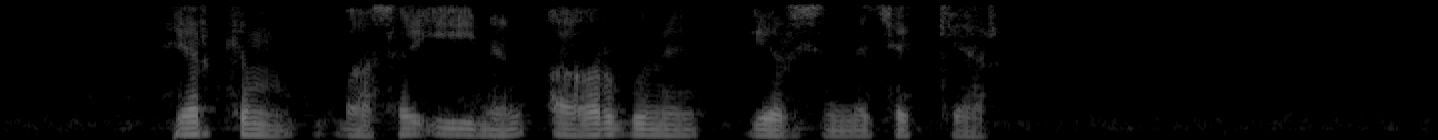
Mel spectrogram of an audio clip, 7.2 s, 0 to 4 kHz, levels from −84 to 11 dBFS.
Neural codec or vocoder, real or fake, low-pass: none; real; 3.6 kHz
